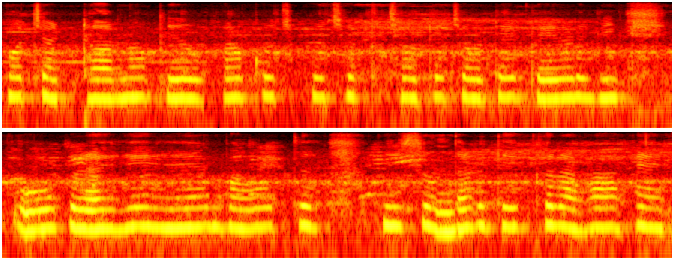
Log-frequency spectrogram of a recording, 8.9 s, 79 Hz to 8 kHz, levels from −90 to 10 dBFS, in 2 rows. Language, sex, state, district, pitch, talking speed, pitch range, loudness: Hindi, female, Bihar, Kishanganj, 250 Hz, 115 wpm, 240-255 Hz, -17 LUFS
